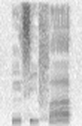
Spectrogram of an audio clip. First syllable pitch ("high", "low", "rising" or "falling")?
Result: low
